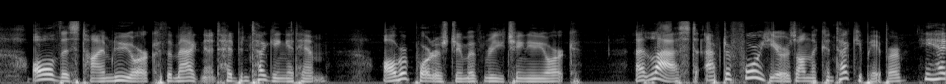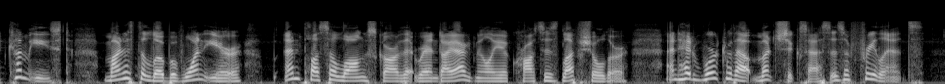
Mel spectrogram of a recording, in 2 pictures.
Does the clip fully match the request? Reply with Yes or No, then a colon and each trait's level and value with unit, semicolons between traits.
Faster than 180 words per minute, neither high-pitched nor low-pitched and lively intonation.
Yes: average, 190 wpm; medium, 160 Hz; wide, 7.0 semitones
